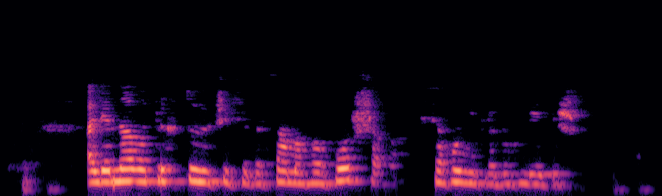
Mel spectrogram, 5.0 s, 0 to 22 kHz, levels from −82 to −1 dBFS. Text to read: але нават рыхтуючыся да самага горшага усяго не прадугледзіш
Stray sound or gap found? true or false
false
